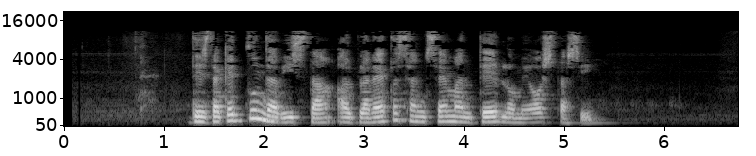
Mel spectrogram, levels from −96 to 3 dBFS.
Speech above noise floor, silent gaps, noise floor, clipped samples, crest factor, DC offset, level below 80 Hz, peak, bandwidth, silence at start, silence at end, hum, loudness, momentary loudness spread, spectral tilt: 49 dB; none; -68 dBFS; under 0.1%; 18 dB; under 0.1%; -74 dBFS; -4 dBFS; 11.5 kHz; 1.3 s; 1.45 s; none; -20 LUFS; 11 LU; -5.5 dB/octave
